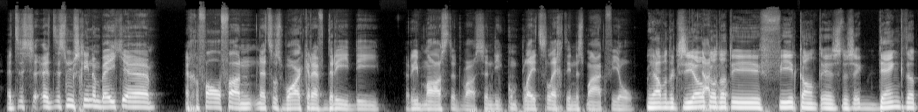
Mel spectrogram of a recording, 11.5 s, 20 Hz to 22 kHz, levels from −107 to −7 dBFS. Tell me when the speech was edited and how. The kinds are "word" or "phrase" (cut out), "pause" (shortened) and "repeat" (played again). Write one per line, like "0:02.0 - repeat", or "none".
none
